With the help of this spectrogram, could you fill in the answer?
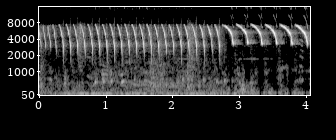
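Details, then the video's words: Singing canary used as a prompt to get young birds to sing: a fast rolling trill of rapid repeated high notes, then slower downward-sweeping whistled notes near the end, with a faint low hum behind. "kenari gacor ngerol panjang ini 100% ampuh buat PANCINGAN KENARI paud belajar bunyi/malas bunyi"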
